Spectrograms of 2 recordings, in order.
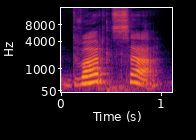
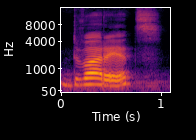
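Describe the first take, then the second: First: "dvarca" with the stress moved onto the final CA; changed stress. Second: "dvarec" with the second syllable stressed, dvaREC; stress on last syllable. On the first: Showing how it changes in this form, end stress on "dvarca". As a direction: land hard on CA in "dvarca". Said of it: "it changes". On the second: Demonstrating the last-syllable stress, end stress on "dvarec". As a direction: hit REC in "dvarec". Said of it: "the stress is on the last syllable". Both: Shown as a demonstration.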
